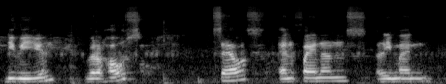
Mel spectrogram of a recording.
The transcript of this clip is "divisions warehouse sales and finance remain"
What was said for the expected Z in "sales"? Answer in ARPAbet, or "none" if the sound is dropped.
S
